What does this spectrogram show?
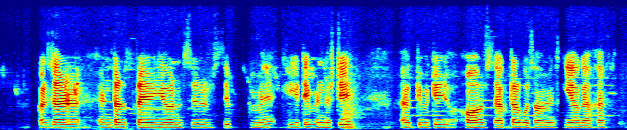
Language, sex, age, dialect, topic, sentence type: Hindi, male, 18-24, Awadhi Bundeli, banking, statement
